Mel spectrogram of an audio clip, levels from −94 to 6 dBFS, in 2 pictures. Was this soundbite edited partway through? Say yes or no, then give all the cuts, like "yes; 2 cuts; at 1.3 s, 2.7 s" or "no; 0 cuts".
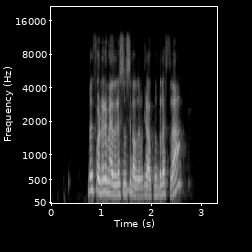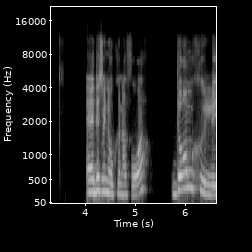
yes; 1 cut; at 4.3 s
